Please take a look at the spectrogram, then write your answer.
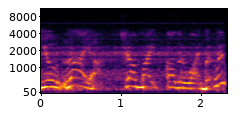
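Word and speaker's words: Ulai: I would say pronounce it you liar.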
